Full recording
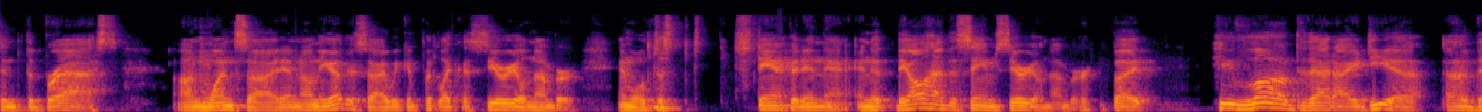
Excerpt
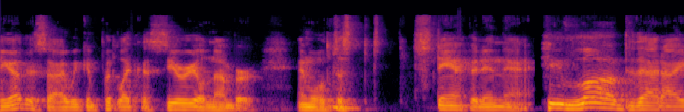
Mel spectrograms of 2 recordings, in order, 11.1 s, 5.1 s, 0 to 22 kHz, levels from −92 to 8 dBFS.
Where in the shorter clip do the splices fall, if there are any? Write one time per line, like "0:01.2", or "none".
0:03.9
